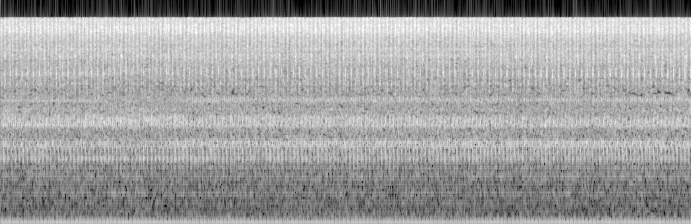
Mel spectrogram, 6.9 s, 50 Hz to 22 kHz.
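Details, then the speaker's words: 2011 Audi TT Quattro 2.0T TFSI first run after engine damage repair, oil pressure 40–45 PSI, no check engine light: four-cylinder idling with light fast top-end tick; noisy lifters, owner thinks they may need time to fill. "Lifters are a little noisy. Might just take a while for them to fill up and kind of just figure out what the hell they want to do."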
